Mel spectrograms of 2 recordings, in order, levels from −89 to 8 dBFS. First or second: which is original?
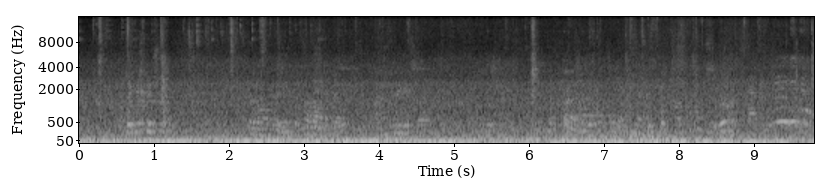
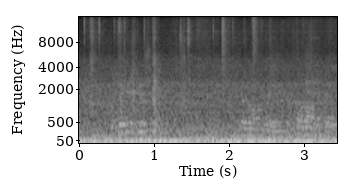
first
